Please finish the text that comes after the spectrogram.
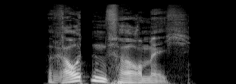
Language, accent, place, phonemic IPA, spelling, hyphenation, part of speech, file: German, Germany, Berlin, /ˈʁaʊ̯tn̩ˌfœʁmɪç/, rautenförmig, rau‧ten‧för‧mig, adjective, De-rautenförmig.ogg
- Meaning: rhomboid, lozengelike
